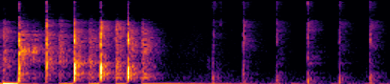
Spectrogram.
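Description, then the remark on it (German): Hand claps with no talking, demonstrating the right way to clap: about six quick, sharp claps in a rapid burst, then a short pause and a slower, softer run of evenly spaced claps. “Mann, du klatscht nicht richtig. Man klatscht so.”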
